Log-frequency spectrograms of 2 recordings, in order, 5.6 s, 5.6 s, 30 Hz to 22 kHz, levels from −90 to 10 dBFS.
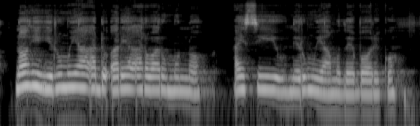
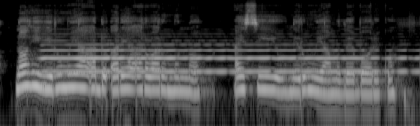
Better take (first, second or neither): first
